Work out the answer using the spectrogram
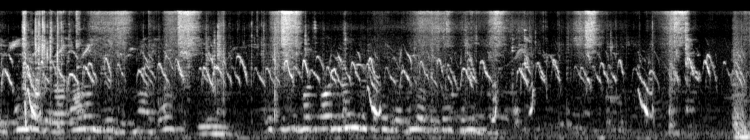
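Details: A group of black francolin chicks giving a busy chorus of thin, rapid rising and falling peeps, layered over steady low clucking notes and light background rustling.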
